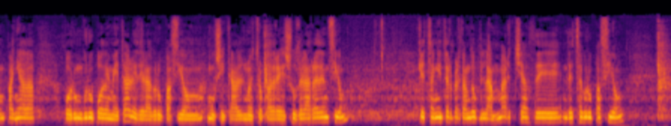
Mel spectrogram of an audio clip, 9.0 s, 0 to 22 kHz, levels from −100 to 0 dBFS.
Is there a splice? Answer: yes; 1 cut; at 6.4 s

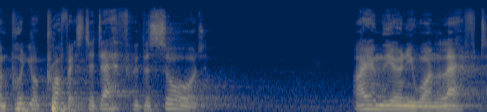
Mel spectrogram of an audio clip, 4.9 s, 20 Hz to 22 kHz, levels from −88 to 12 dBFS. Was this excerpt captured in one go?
yes; 0 cuts

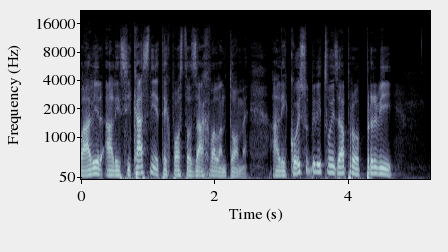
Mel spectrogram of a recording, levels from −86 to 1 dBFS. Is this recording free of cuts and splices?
yes; 0 cuts

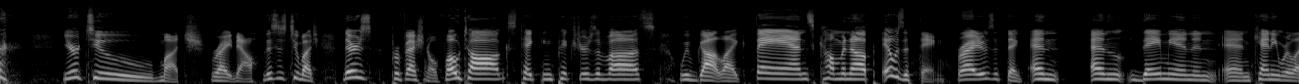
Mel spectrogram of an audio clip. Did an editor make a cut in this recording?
yes; 3 cuts; at 7.5 s, 9.5 s, 10.3 s

